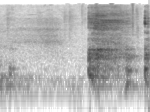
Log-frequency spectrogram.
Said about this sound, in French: Termine ta phrase, il y a des gens qui toussent.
